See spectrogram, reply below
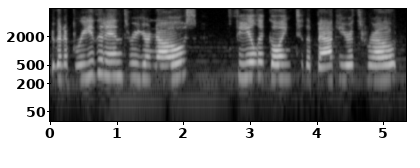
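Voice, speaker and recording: A woman with a fairly high voice leads a mindfulness session at a very unhurried pace. She explains and guides in an informal teaching manner, leaving pauses between phrases. The sound is dry and close, with music playing along. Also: level tone, no echo, poor audio. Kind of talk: guided breathing meditation and informal spiritual talk.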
